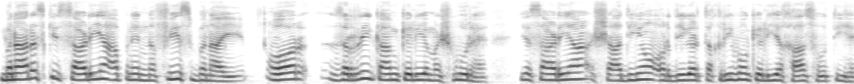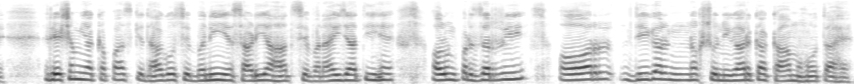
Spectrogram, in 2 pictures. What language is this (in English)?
Urdu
